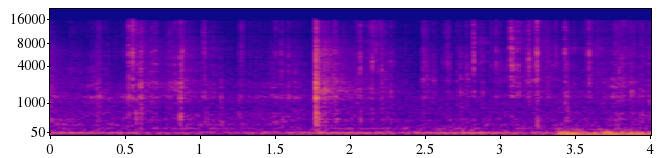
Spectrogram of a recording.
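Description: Small cardboard box being handled and opened: scattered taps and scrapes of cardboard, with one sharp click a little under two seconds in and a brief low rumble near the end.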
